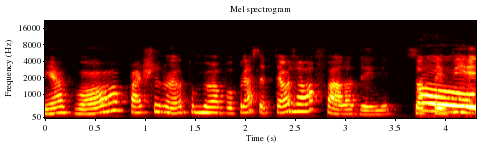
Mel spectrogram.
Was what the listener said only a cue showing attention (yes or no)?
no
